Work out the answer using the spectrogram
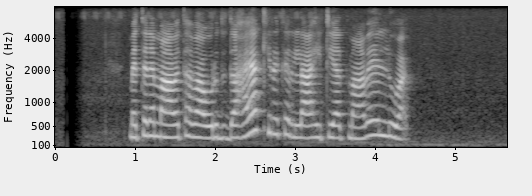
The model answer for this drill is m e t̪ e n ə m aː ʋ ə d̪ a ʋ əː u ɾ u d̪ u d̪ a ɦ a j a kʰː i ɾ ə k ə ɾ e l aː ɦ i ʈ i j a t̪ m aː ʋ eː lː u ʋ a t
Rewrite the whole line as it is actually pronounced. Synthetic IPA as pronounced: m e t̪ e n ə m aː ʋ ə t̪ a ʋ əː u ɾ u d̪ u d̪ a ɦ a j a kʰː i ɾ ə k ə ɾ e l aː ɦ i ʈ i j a t̪ m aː ʋ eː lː u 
